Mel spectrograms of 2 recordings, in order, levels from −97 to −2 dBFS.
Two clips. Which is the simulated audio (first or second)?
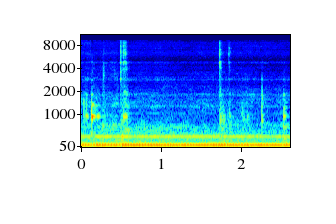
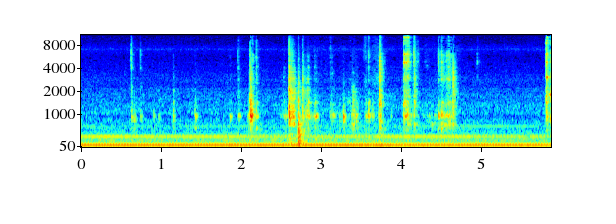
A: first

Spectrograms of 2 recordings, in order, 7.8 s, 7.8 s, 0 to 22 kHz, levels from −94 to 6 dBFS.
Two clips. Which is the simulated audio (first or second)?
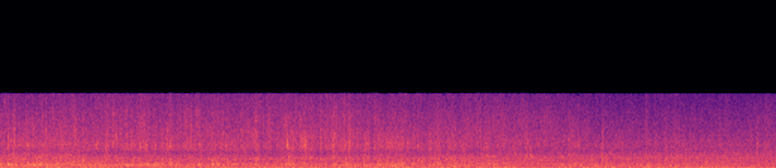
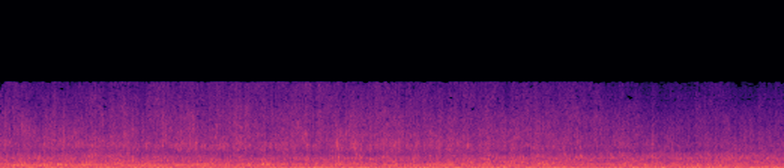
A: second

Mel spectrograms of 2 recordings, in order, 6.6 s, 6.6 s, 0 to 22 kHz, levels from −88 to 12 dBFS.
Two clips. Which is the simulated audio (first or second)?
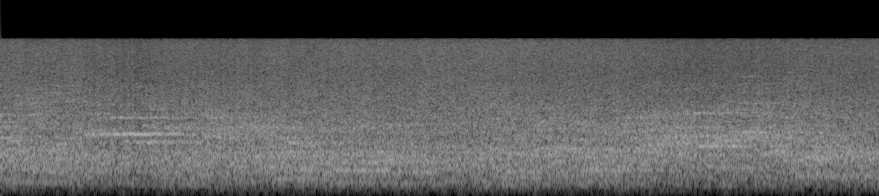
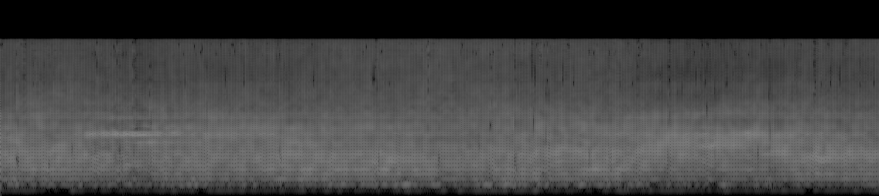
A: second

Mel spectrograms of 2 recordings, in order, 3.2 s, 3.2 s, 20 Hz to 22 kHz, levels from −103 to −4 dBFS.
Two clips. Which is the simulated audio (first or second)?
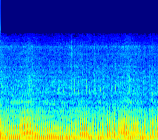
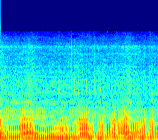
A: second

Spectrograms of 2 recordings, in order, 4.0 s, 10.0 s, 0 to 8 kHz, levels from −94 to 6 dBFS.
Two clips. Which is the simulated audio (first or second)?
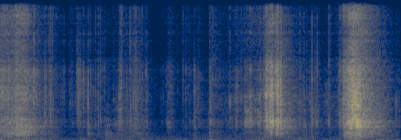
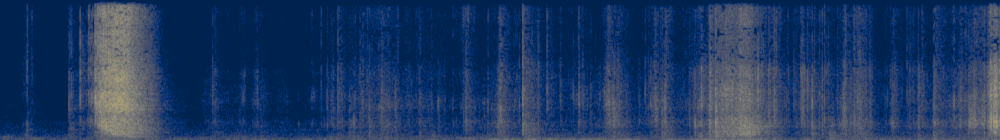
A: first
